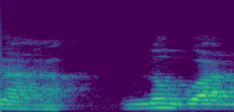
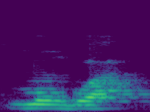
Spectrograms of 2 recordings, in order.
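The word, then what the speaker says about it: Nungua: This guy saying Nungwa, not Mungwa.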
